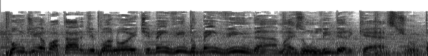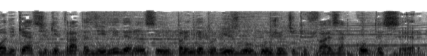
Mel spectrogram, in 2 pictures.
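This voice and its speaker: A man's voice: mid-range voice, animated, normal speed, hardly any pauses. Brazilian man hosting a podcast, music behind. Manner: informal, colloquial. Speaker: podcast host. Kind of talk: scripted sponsor reads and conversational interviewing.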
